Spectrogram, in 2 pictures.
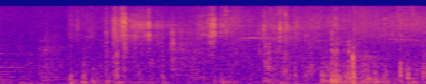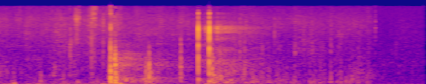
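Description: People sitting down after a hymn: an irregular run of knocks, thumps and shuffling from seats, feet and hymn books, loudest about four seconds in.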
